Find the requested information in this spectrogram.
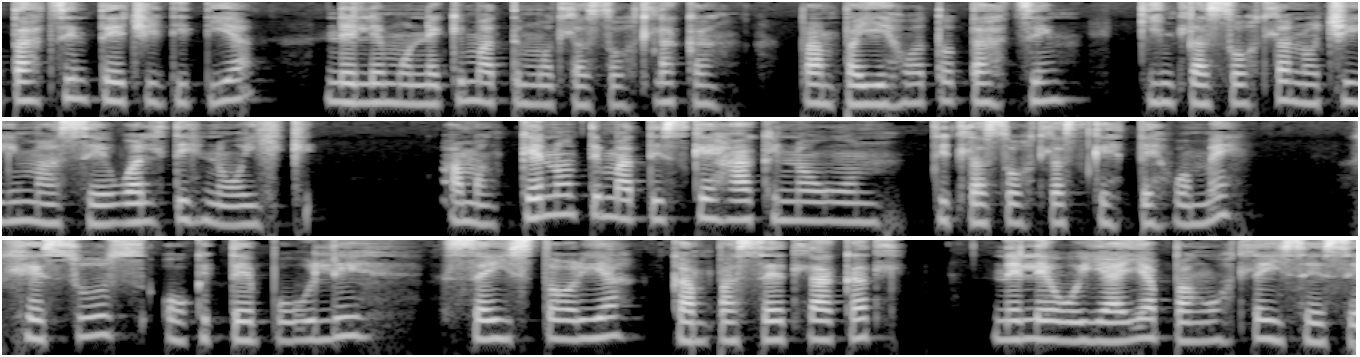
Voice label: nahuatl guerrero tlapa; the bible league nt drama

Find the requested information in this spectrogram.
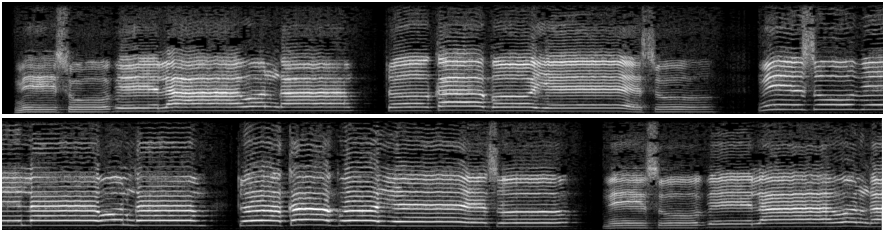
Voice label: words of life adamawa fulfulde, drama

